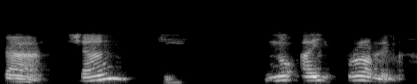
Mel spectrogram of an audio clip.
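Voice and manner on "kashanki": "kachanki" very slowly, syllable by syllable as ka-shan-ki; modelled pronunciation. Shown as a demonstration. Teacher shows students how to pronounce, "kachanki" slow as ka-shan-ki. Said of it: "tu pronunciación va a ser".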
